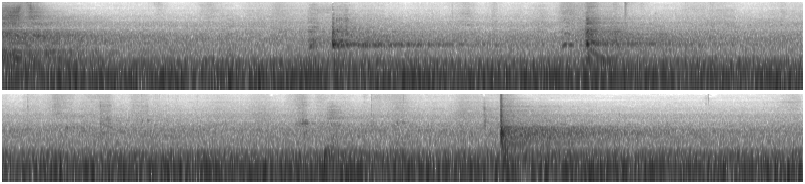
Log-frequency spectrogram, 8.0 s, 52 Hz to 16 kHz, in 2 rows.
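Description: Three light metal knocks as the stainless steel cover of a Watts 957 reduced-pressure backflow preventer is handled and slid along the valve body; the first rings briefly. A steady low hum underneath.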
